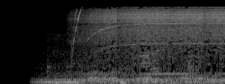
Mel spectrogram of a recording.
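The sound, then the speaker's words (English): A dentist's drill, used by a dental health aid therapist to prep a tooth, spins up with a rising high-pitched whine, then holds a steady, piercing tone over a low mechanical hum, fairly loud. “The unmistakable whine of a dentist drill.”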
